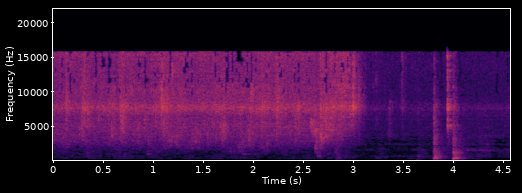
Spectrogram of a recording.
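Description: Tap water runs steadily while hands are rinsed at a kitchen sink during pineapple canning, ending with a few splashy bursts as the flow is shut off; no one speaks.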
